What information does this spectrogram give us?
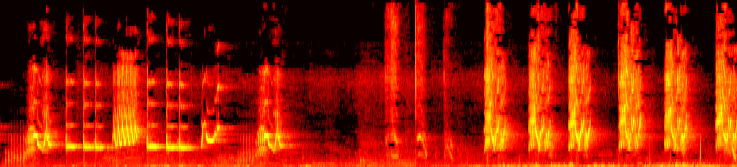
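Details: A tame, chatty Asian pied starling serves as lure material for training other birds. Whistled phrases and metallic notes open, followed by bursts of harsh, scratchy chatter with a faint low hum behind.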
